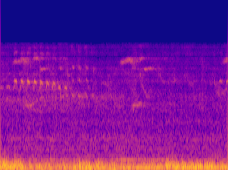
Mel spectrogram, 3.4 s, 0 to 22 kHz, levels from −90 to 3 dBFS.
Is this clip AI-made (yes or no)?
yes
